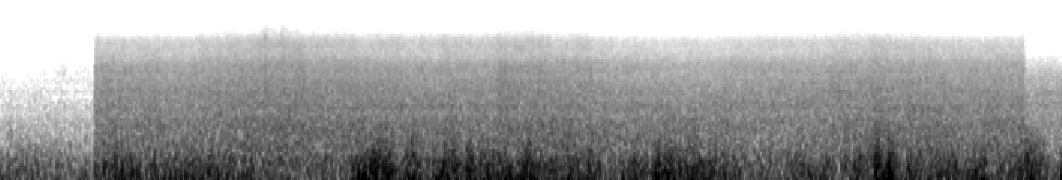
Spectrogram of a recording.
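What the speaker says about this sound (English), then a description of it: "Waves begin to build, and nothing rests" Strong wind of roughly twenty miles per hour buffets the microphone on a rough day by the sea in Denmark, with a continuous roar of surf and waves beneath, loud and unbroken throughout.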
